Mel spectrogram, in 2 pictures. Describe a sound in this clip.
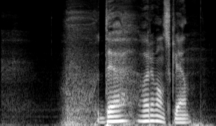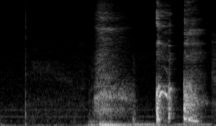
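A young man speaks loudly and with animation into a close microphone.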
